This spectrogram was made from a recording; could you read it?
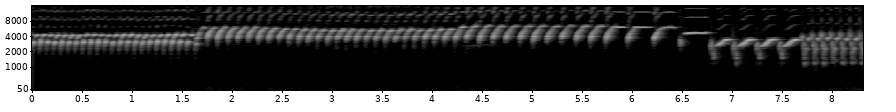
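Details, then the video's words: Spanish timbrado canary in continuous song, moving from a fast low roll to a higher, quicker trill. It closes with separate bright notes and several sharply falling, clipped phrases. No other noise. "Timbrado تغريد جميل الكناري تيمرادو الإسباني"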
